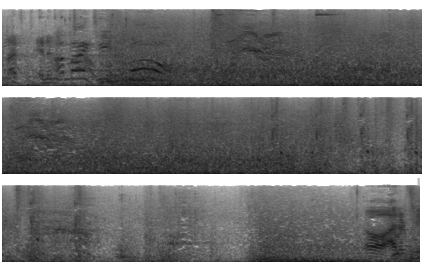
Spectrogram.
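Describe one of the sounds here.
Fire spells roar and crackle in a fight.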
